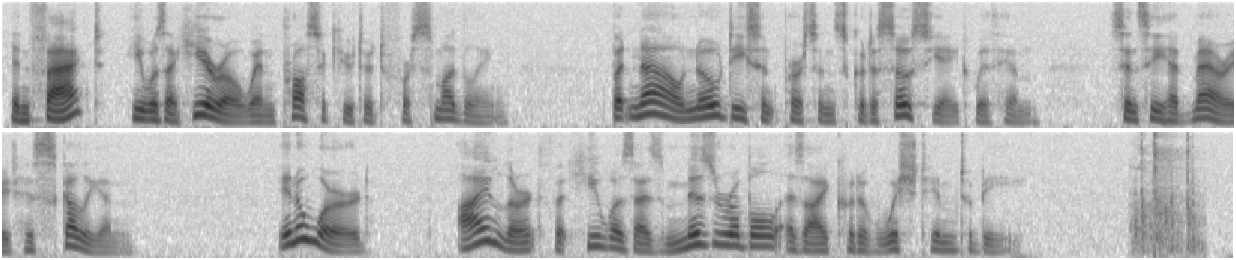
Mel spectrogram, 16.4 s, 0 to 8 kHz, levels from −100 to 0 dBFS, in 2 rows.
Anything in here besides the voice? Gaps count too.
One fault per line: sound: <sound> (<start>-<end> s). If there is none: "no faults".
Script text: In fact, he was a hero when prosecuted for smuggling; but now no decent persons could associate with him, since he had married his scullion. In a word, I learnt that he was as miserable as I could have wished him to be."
sound: squeak (15.7-16.3 s)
